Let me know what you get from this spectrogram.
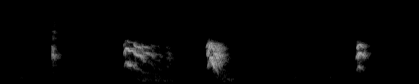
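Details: Indoor pen of six Blenheim Cavalier King Charles Spaniel puppies, two girls and four boys born in March to Remy: a brief high yip, then two longer, loud strained whines and one final short yelp, separated by quiet pauses.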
